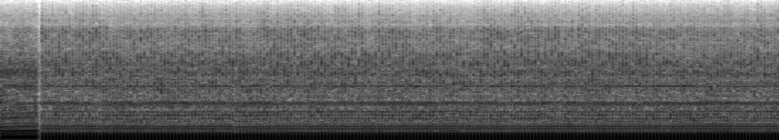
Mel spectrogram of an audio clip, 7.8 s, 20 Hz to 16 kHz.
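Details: Generac 01292-2 pressure washer after carburetor replacement and pump bearing replacement and new oil, running with water: steady even single-cylinder drone with regular firing pulses, no knocks or rattles; works, healthy.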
